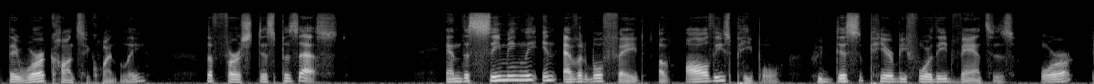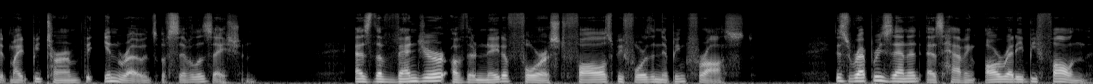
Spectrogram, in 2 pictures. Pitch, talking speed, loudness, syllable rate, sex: 110 Hz, 130 wpm, -21 LUFS, 5.4 syllables/s, male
